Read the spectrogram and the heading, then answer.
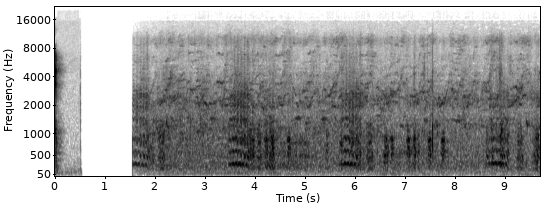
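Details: Great cormorants raising chicks in trees around Suginoki reservoir, Saku, Nagano, Japan, many calling to each other: after a short silent gap, harsh overlapping bleating croaks and gurgling grunts rise and fall in irregular bursts from the nesting colony.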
